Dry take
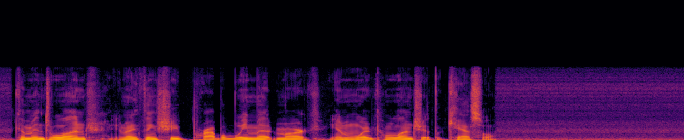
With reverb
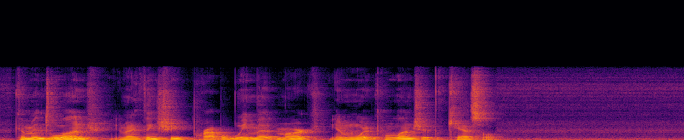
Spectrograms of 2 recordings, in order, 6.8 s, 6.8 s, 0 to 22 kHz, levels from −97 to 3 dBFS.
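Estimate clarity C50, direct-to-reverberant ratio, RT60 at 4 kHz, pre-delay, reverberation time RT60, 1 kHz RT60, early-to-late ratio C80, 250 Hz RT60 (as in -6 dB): 10.0 dB, 6.0 dB, 0.40 s, 20 ms, 0.45 s, 0.45 s, 14.0 dB, 0.50 s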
